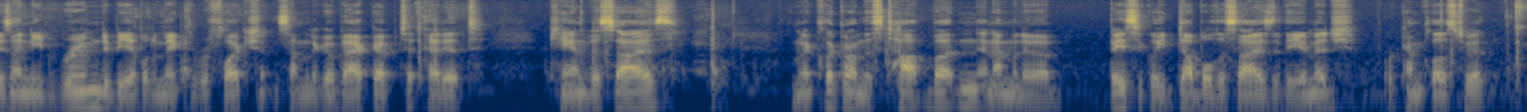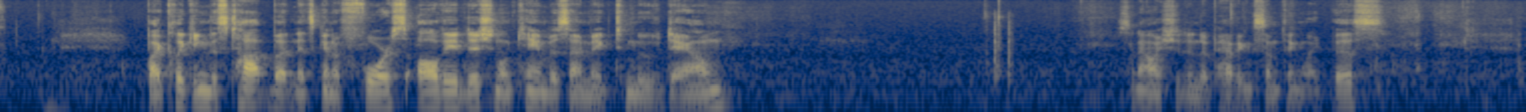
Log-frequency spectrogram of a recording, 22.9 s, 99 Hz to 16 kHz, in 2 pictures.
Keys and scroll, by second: 11.8 5, 20.7 super+-.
